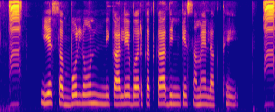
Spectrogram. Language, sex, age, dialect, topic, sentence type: Chhattisgarhi, female, 56-60, Eastern, banking, question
